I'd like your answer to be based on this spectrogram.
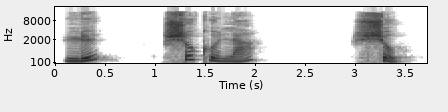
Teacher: Don't pronounce the T at the end of chocolat.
